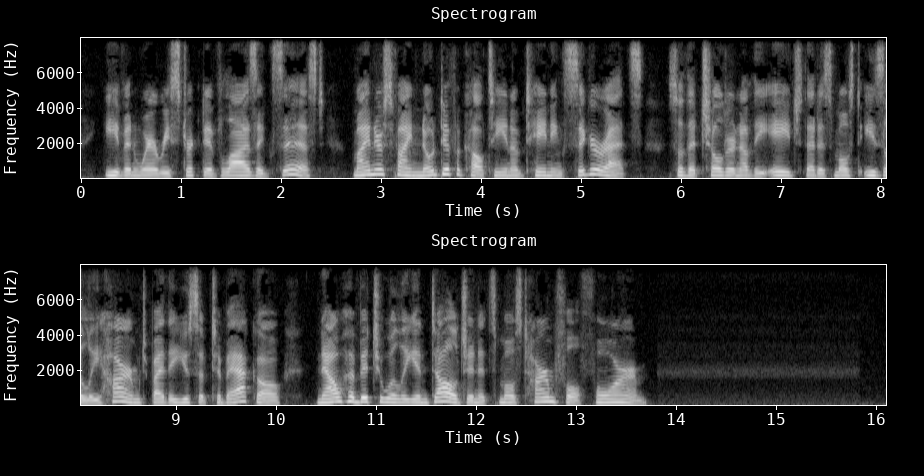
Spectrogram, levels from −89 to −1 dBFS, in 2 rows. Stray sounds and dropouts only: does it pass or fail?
pass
